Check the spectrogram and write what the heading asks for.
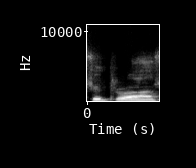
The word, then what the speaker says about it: sutra: It's not sutras. It's sutra, Yeah.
